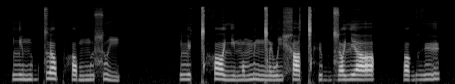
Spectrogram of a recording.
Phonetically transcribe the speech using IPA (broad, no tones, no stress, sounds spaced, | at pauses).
l i m i b t l ɔ pʰ ɔ b m i sʷ i | l ʏ ǀʰ ɔ lʲ e m ɔ m ʏ ŋ͡ǀ ʏ w i x ɑ ǀʰ ʏ b d͡z ɔ lʲ ɑ | ɔ ɡʱ ʏ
